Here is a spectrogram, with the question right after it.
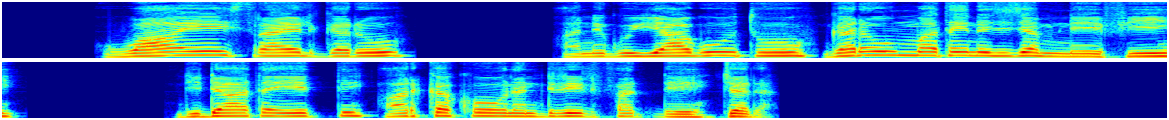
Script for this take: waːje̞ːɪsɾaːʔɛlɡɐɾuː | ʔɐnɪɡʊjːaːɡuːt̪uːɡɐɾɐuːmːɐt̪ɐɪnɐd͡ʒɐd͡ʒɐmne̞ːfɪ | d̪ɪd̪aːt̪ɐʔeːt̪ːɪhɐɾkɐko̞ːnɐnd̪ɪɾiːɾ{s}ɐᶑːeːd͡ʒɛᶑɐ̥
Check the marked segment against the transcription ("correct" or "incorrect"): incorrect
